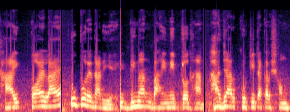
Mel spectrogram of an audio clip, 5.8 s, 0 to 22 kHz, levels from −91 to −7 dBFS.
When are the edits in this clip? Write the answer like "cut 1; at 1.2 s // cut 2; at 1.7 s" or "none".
cut 1; at 1.3 s // cut 2; at 2.4 s // cut 3; at 4.1 s

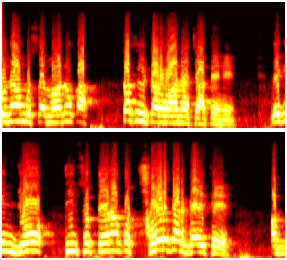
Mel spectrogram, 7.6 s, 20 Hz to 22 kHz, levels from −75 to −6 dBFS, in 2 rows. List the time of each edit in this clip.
cut 1; at 3.4 s

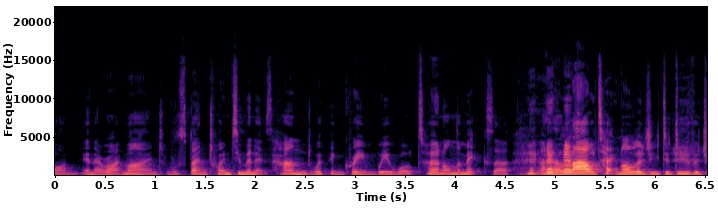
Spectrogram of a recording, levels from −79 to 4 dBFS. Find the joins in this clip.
none

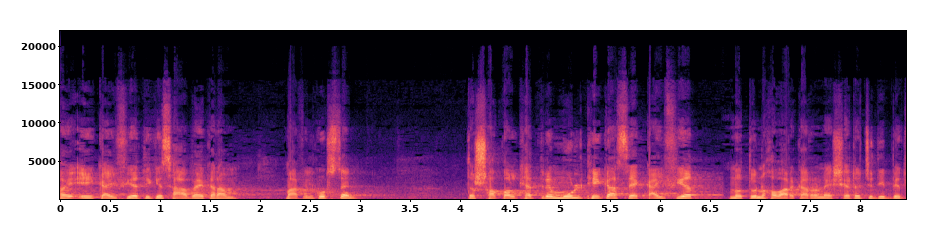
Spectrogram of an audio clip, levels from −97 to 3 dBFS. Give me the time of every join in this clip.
cut 1; at 6.5 s

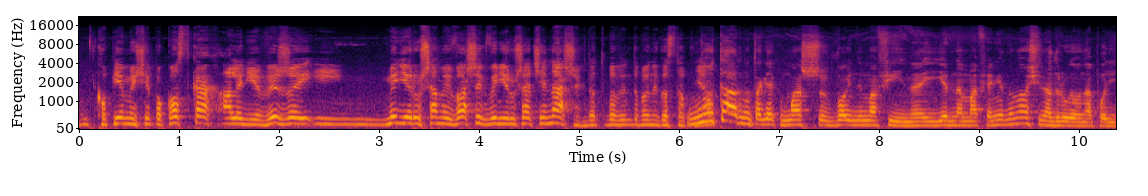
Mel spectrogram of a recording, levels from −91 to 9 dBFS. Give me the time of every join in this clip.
none

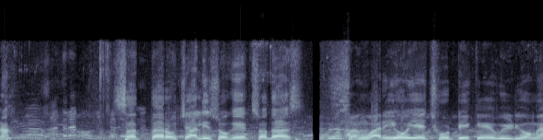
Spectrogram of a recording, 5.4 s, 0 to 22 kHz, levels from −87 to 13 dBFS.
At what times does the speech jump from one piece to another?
cut 1; at 3.1 s

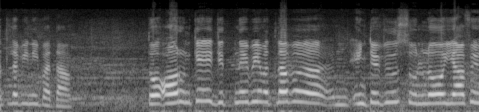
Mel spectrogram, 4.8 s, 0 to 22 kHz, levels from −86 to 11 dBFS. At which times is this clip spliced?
none

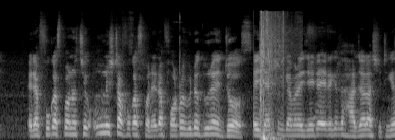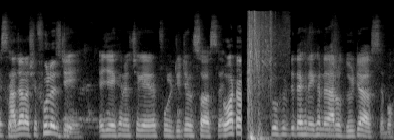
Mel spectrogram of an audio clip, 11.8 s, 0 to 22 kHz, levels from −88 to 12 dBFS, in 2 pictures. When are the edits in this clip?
cut 1; at 3.7 s // cut 2; at 9.7 s

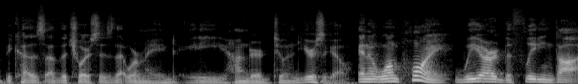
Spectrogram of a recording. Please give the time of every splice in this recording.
cut 1; at 3.4 s // cut 2; at 4.5 s

